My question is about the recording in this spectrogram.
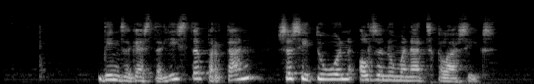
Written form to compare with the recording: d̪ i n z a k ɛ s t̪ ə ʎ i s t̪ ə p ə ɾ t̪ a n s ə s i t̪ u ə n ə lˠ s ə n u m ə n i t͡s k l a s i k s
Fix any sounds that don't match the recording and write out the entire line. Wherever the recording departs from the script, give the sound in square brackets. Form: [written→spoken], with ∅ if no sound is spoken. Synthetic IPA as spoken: d̪ i n z [a→ə] k ɛ s t̪ ə ʎ i s t̪ ə p ə ɾ t̪ a n s ə s i t̪ u ə n ə lˠ [s→z] ə n u m ə n [i→a] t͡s k l a s i k s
